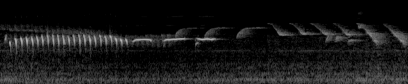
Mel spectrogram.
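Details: Canary song used to prepare females for breeding: very fast pulsed trill for over a second, three sustained whistles, then a series of rapid descending slurred notes.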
